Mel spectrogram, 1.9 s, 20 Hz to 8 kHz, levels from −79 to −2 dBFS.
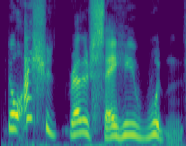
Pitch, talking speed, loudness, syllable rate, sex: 200 Hz, 225 wpm, -17 LUFS, 4.6 syllables/s, male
